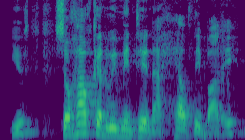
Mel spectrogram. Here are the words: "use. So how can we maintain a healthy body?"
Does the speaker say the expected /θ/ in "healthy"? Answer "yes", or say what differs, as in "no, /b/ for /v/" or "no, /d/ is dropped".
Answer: yes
